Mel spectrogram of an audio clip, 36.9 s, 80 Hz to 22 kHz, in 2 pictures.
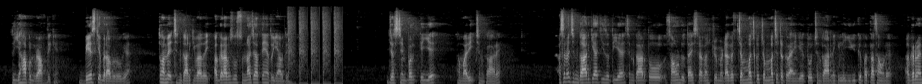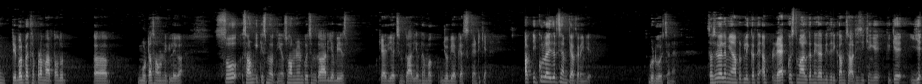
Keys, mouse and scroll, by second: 5.6 space, 8.0 click, 10.1-10.5 scroll down 1, 22.9-27.8 scroll down 1, 28.0-30.2 scroll up 1, 32.8 click.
